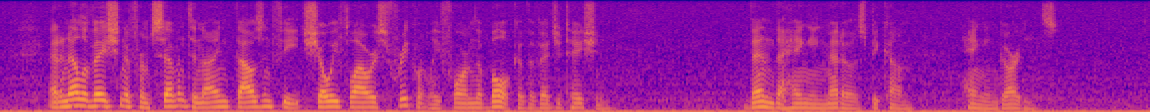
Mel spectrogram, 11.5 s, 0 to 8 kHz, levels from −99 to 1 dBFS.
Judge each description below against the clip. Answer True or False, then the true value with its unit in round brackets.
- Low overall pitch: True (125 Hz)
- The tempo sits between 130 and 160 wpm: True (135 wpm)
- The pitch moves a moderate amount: True (4.9 semitones)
